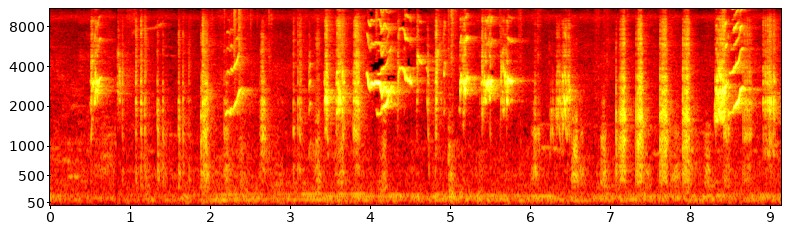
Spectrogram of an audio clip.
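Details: Javan myna singing energetically, a fast jumble of harsh, rasping chatter notes broken by short, bright whistled slurs and rising squeaks in irregular bursts, with brief pauses between phrases and a faint low hum underneath.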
